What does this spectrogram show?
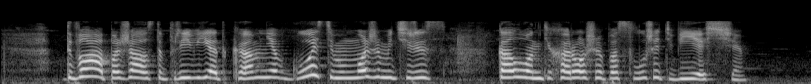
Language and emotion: Russian, positive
